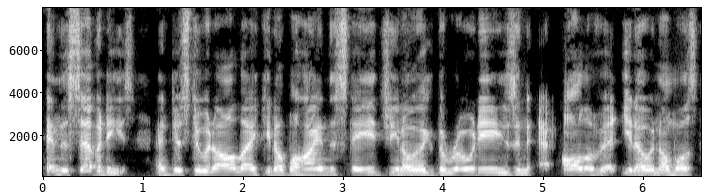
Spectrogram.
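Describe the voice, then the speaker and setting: A man's voice: a little high, steady tone, a little fast, fairly bright tone, no room sound. A man chatting enthusiastically on a film podcast, peppering his talk with "you know" and "right". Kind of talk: casual film discussion.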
